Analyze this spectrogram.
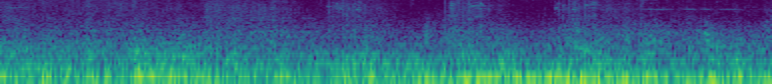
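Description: Plasma bolts whizz and crackle past.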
